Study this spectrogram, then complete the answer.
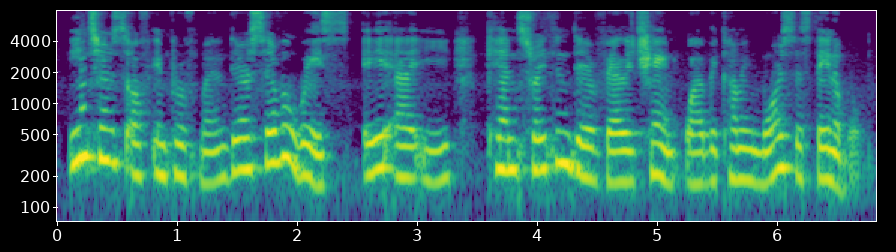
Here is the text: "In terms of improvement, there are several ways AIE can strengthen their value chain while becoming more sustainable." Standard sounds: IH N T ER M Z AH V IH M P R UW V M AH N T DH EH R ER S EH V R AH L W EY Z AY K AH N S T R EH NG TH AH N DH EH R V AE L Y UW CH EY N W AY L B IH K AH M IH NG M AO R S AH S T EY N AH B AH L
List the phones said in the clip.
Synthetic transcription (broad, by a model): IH N T ER M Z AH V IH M P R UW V M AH N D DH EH R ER S EH V R AH L W EY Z AY K AH N S T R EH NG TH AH N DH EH R V AE L Y UW CH EY N W AY L B IH K AH M IH NG M AO R S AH S T EY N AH B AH L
